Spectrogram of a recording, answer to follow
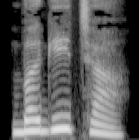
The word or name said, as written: ಬಗೀಚೆ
